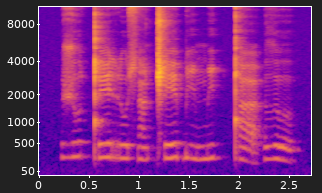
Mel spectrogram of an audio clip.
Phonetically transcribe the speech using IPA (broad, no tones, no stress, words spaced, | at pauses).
ʒʊ ǃerusã ǁeɓi mikǃa | ðʊ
